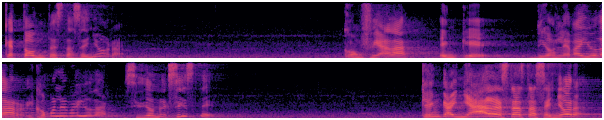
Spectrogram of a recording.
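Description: A man's voice: very high voice, lively intonation, unhurried, gravelly, pauses often, sharp tone, big-room sound, slight background noise, heavily acted. A man voicing a scornful atheist who mocks a praying widow. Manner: scornful, sneering. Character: mocking atheist man, a scoffer.

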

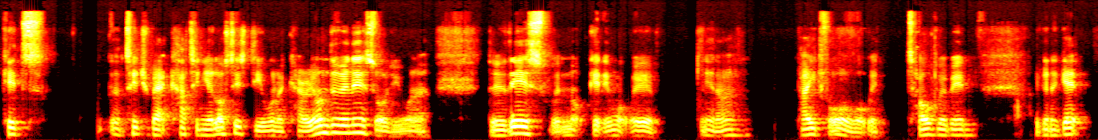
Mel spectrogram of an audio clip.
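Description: A podcast host with a head cold rambles through a casual spiritual monologue, often acting out quoted exchanges. His congested, lowish voice is a little mellow, slightly fast, and carries vocal fry.

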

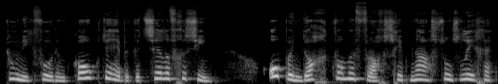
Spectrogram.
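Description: Woman voicing a high-pitched tearful male cook, children's audio story, loud and lively. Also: normal speed, husky. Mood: chatty. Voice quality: high, sobbing. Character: weepy cursed male ship's cook.

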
